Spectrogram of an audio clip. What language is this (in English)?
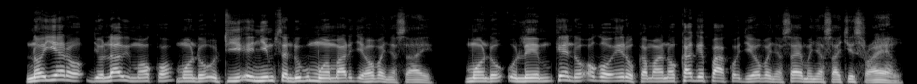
Luo (Kenya and Tanzania)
